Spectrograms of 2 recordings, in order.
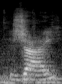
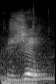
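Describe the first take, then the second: First: The vowel is sounded as 'a' followed by 'i'. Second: The vowel is sounded as a single 'e'. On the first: The speaker calls it wrong. "yo no había pronunciado j'aille" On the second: The speaker calls it right. "la A y la I se pronuncian como una E"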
